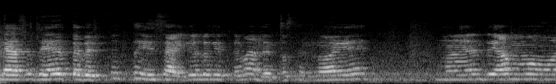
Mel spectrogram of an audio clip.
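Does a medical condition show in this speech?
Yes: cerebral palsy.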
